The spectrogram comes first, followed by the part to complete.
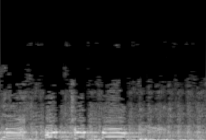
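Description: A man talking, with a low rumbling noise in the second half.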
